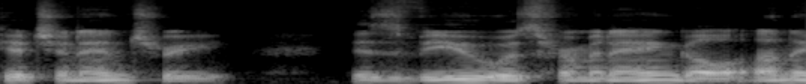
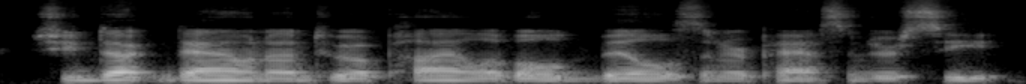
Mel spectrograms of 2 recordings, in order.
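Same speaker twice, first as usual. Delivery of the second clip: ordinary delivery, nothing marked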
